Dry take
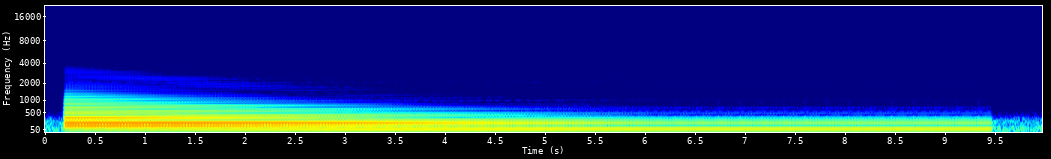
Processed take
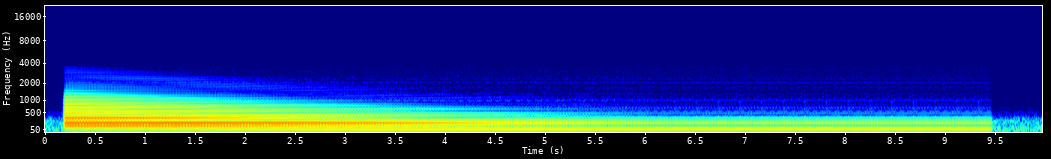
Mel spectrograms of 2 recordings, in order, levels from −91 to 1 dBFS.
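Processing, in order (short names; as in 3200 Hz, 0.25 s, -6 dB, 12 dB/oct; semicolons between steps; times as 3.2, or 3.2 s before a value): bell 1100 Hz +11 dB 2.6 oct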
